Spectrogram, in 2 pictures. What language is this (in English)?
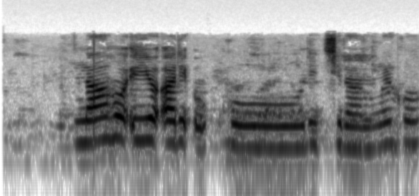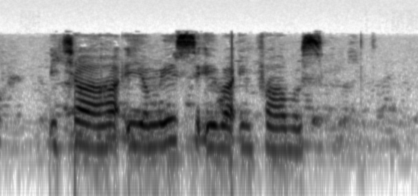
Kinyarwanda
